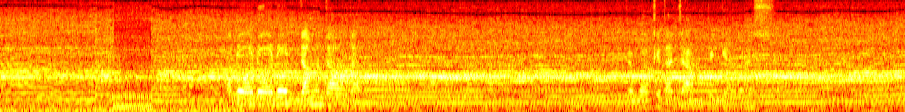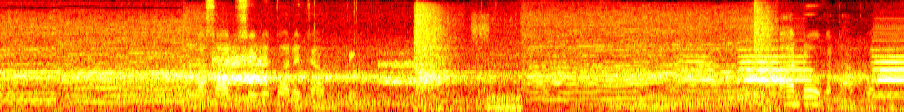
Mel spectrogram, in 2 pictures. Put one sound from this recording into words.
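A motorcycle engine roars and shifts pitch as it speeds along.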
